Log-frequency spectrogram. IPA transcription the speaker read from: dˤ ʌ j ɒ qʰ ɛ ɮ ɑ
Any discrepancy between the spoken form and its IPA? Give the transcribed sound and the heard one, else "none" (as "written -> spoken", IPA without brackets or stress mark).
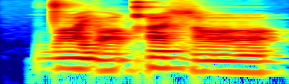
ʌ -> ɑ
